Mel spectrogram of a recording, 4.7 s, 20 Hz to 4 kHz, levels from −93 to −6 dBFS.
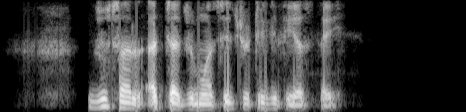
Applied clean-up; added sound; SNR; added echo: none; none; none; none.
